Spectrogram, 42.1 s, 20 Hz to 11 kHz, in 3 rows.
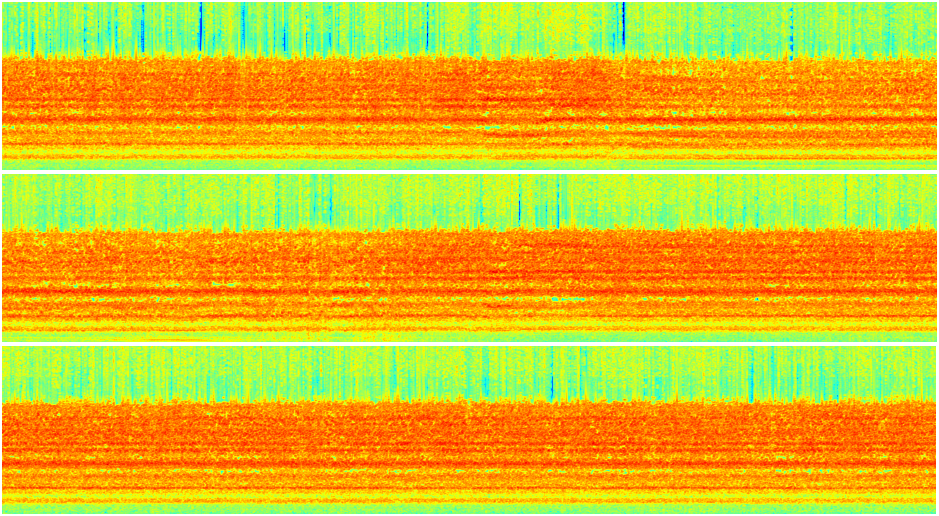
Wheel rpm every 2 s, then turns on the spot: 230, 230, 230, 230, 220, 210, 210, 210, 210, 220, 230, 230, 230, 230, 230, 230, 230, 230, 230, 230, 230.
none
